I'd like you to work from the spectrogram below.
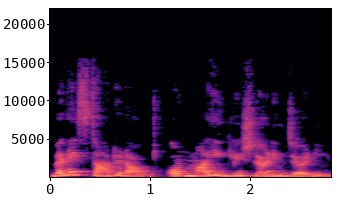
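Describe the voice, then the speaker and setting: Lively intonation in a Keralan accent. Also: woman. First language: Malayalam. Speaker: English-speaking coach. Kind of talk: tutorial.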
